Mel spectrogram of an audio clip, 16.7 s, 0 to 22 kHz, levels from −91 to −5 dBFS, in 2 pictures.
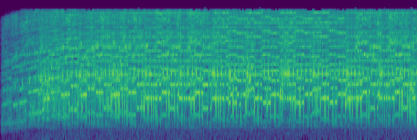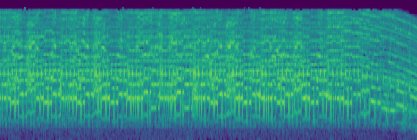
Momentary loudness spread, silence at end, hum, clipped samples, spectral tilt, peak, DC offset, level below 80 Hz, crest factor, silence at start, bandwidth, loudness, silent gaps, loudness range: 4 LU; 0 s; none; under 0.1%; 6 dB/octave; -4 dBFS; under 0.1%; -74 dBFS; 16 dB; 0 s; 16 kHz; -16 LUFS; none; 1 LU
